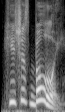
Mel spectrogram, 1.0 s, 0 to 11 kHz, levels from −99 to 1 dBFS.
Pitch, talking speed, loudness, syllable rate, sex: 280 Hz, 185 wpm, -15 LUFS, 4.5 syllables/s, female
